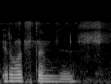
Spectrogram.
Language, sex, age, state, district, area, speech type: Tamil, male, 18-30, Tamil Nadu, Namakkal, rural, spontaneous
